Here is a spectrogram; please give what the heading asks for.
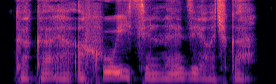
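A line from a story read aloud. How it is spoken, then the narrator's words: Low voice. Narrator (Russian): Низким голосом произносит Артур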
